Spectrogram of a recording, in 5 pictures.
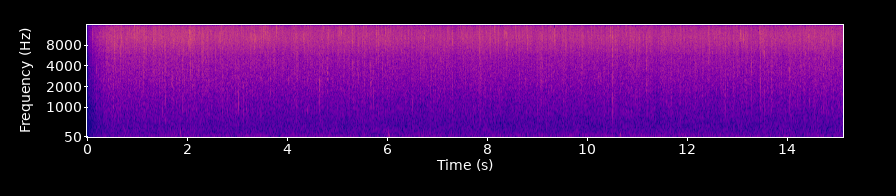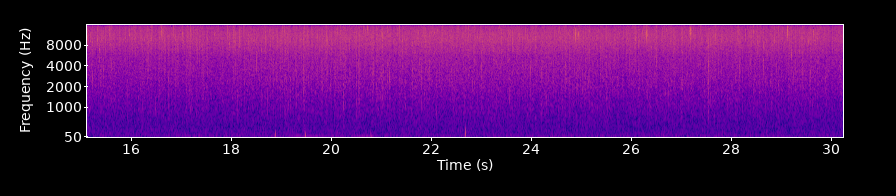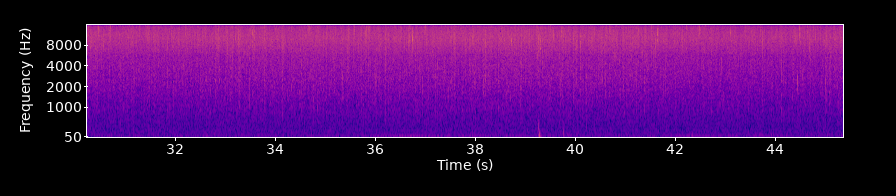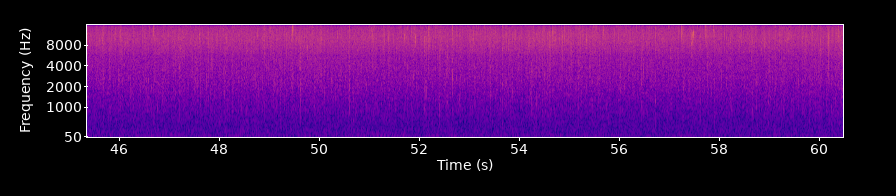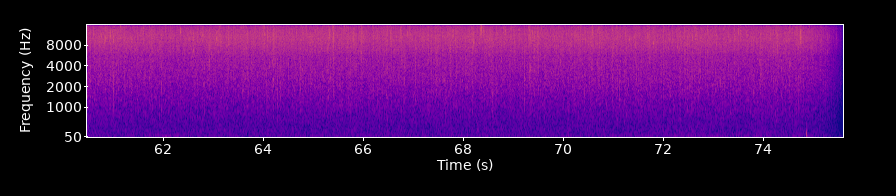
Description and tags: Steady rain in Zeist
Zoom H4n X/Y stereo field-recording of steady rainfall. Good stereo imaging.
shower, soundscape, ambient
